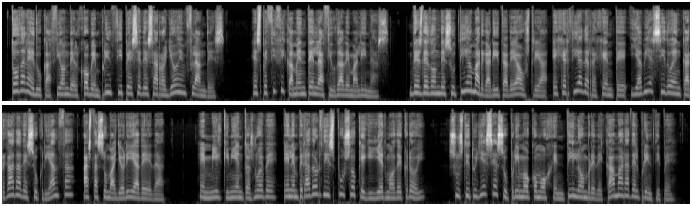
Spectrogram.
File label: locutora spanish voiceover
